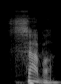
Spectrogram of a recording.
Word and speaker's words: Sabah: And Sabah, rhymes with ABBA, away.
